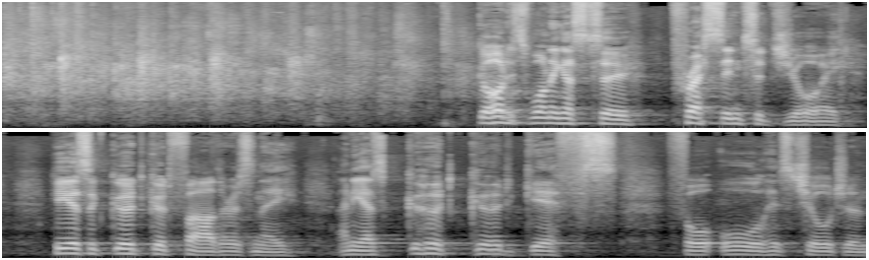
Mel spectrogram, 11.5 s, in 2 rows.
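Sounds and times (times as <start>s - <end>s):
audience applause: 0.0s - 3.2s
speech: 3.2s - 11.5s.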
